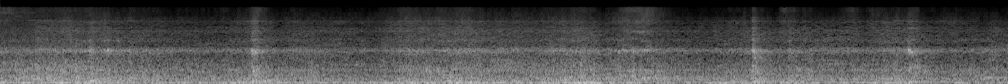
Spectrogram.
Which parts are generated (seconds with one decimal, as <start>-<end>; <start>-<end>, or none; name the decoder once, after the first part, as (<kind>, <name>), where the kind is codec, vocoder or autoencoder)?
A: 0.0-1.0 (codec, DAC); 2.9-4.7; 5.6-6.6; 9.4-10.1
